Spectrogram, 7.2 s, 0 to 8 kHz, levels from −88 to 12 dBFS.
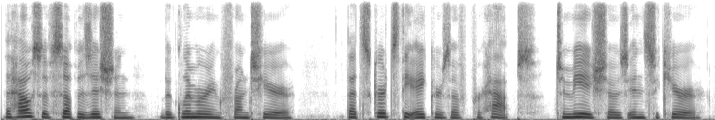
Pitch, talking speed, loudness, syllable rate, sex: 185 Hz, 145 wpm, -17 LUFS, 4.7 syllables/s, female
